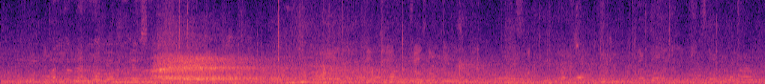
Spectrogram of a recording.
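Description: A small crowd murmurs and chatters in a large echoing hall.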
